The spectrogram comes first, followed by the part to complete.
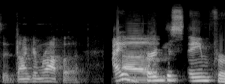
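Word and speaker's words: Danganronpa: like japanese games though uh don gunn wrong don gun ronpa that's how you pronounce it duncan rappa i've heard this game for a really long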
